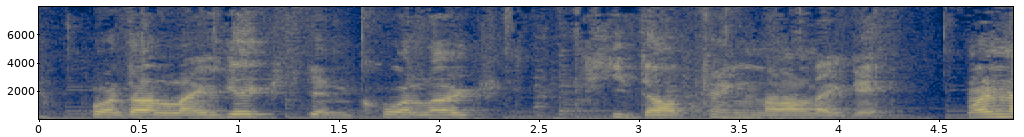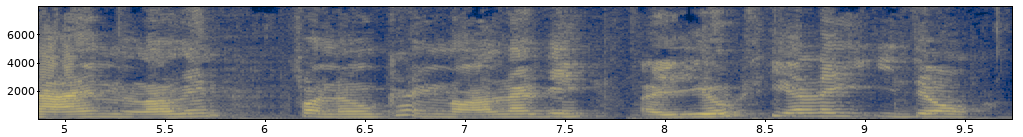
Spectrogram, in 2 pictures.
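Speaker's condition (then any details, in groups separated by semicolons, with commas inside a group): Cerebral palsy; wheelchair, assistive technology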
